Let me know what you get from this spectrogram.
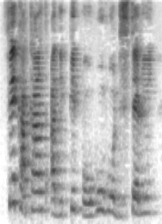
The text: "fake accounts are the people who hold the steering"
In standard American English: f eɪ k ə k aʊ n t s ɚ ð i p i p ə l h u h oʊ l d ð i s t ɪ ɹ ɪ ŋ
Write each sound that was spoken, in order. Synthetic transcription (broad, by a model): f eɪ k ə k aʊ n t ɑ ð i p i p ə l h u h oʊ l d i s t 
